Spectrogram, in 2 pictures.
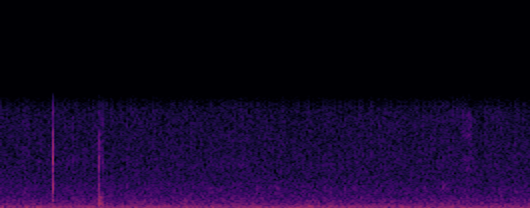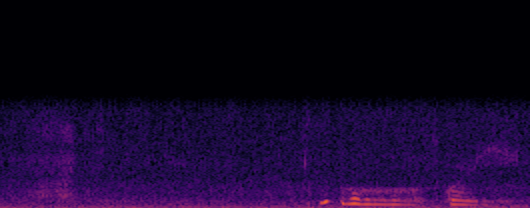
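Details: Pet cat Squirty, a female with a bossy personality, meows while being brushed indoors: after a quiet stretch with a couple of soft clicks, two short falling meows come close together near the end over a low room hum.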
